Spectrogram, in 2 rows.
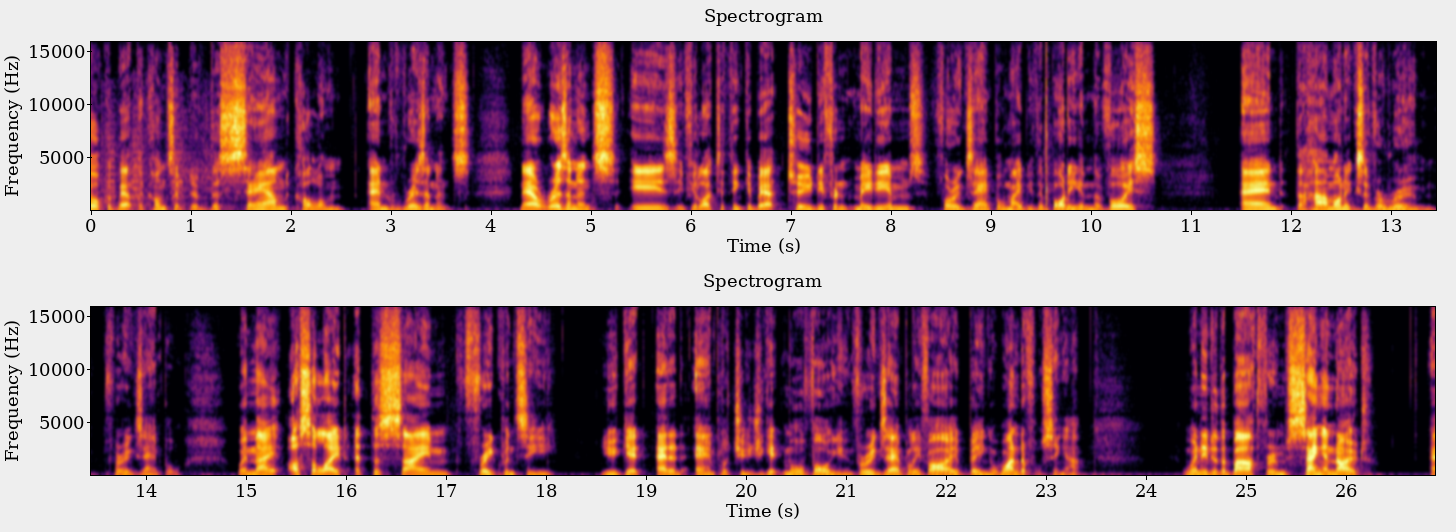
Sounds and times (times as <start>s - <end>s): Speech: 0.0s - 10.7s, 11.5s - 23.4s, 24.4s - 26.8s.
